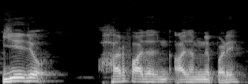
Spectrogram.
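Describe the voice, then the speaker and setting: Unhurried and a little mellow, this mid-range male voice belongs to a teacher running an online script class. He explains step by step, spells out each word patiently, and turns every answer back to the learner as a question; the audio's highs are cut off.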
